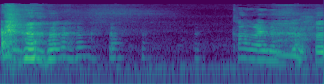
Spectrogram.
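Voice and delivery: slow, drawn out with a laugh; teasing drawl through laughter. Real, not acted. Teasing reply while laughing.

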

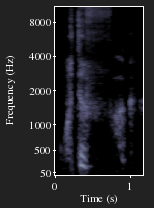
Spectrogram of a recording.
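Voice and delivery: voiceless, baffled curse; whispered shock. Retold or imitated. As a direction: whisper it in private disbelief. Acting out private shock under covers.

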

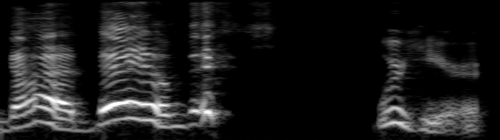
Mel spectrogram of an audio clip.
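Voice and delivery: ordinary delivery

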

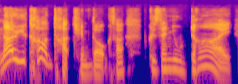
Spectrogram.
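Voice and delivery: high, urgent put-on girl voice; Nancy. Nancy warning the Doctor not to touch him, high mock alarm. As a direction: start high and loud, easing down as you warn. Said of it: "she talks like this".

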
